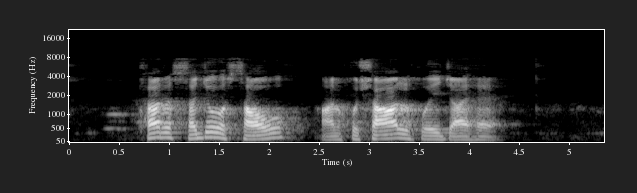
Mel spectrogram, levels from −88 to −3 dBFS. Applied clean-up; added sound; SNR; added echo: none; none; none; none.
